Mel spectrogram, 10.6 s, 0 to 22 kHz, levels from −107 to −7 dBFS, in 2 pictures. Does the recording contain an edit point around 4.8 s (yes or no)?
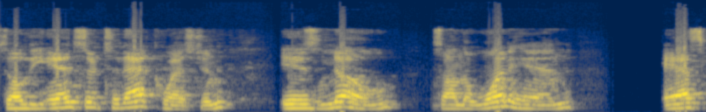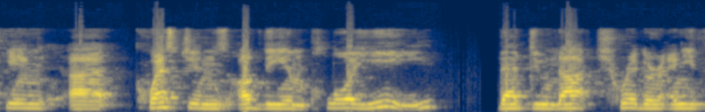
no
